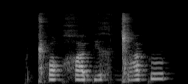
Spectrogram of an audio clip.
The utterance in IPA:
ǁʰ o˧ q χ a˧ pʲ ɛ˨˦ x ɡ͡ǁ a˧ k ɯ˦

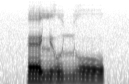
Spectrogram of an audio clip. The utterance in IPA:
ɛ lʲ o ʎ o

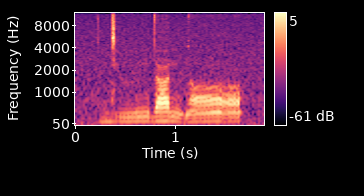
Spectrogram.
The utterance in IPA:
dʲ ʉ n d a n d ɑ̃

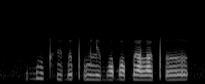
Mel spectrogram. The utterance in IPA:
ɓ u kʰ ɨ ɓ ə pʼ u l ɨ b ɔ ɓ ɔ p ə lˠ ɨ pʼ ɤ

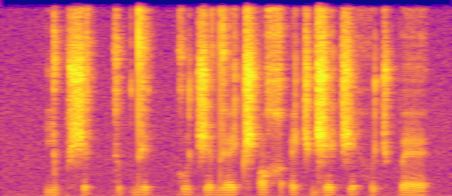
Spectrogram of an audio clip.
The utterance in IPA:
j ʊ p ʃ ɛ kː ɪ p d e kː u t͡ʃ ɛ d ɛ t͡ʃʼ ɔ χ ʔ ɛ t͡ʃ d͡ʒ ɛ t͡ʃ e h o t͡ʃ p ɛ

